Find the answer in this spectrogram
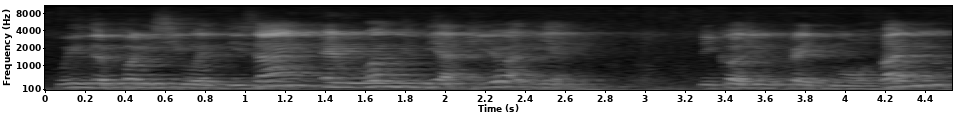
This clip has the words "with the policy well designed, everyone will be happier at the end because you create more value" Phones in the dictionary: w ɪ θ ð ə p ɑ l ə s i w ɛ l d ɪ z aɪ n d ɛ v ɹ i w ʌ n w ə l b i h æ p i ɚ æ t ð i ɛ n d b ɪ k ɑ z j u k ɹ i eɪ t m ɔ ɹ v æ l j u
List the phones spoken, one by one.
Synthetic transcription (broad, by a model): w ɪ ð ə p ɑ l ə s i w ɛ n d ɪ z aɪ n d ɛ v ɹ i w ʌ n w ə l b i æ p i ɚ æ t ð i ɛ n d b ɪ k ɑ z j u k ɹ i eɪ t m ɔ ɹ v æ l j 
